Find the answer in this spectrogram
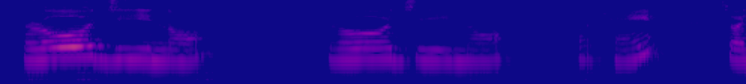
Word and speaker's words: の: No. No. So this is a modifying particle. It is pronounced as no and it indicates possession.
